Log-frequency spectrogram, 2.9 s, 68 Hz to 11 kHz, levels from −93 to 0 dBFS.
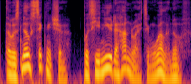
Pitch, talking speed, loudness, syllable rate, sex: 125 Hz, 230 wpm, -18 LUFS, 7.1 syllables/s, male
